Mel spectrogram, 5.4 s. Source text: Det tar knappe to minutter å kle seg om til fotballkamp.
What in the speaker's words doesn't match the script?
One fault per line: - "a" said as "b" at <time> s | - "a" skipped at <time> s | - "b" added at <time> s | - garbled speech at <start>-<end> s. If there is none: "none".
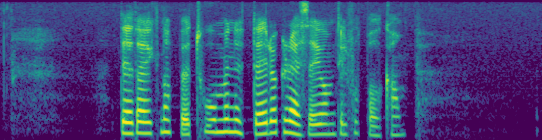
none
